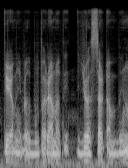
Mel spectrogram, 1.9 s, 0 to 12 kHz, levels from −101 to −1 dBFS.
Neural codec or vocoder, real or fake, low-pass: autoencoder, 22.05 kHz, a latent of 192 numbers a frame, VITS, trained on many speakers; fake; 9.9 kHz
